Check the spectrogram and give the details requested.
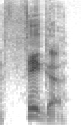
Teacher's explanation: You don't pronounce that R sound or that R letter.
